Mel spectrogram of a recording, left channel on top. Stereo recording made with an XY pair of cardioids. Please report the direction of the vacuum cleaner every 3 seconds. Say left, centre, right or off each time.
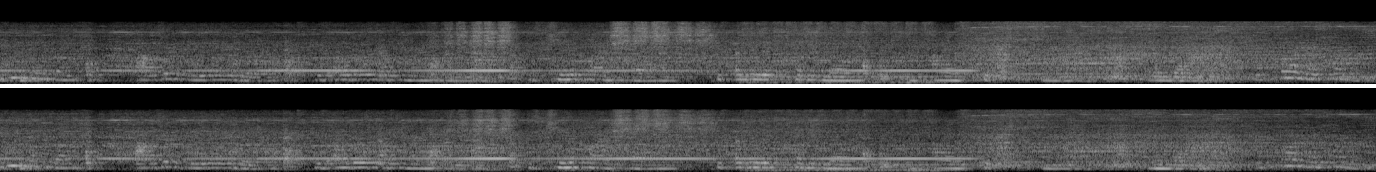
right, right, centre, left, left.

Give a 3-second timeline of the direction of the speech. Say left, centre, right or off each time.
right, right, centre, left, left.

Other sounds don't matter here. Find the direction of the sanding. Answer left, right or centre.
left.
